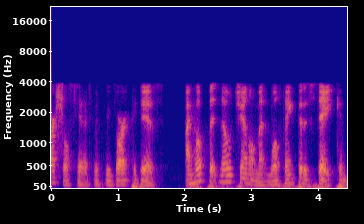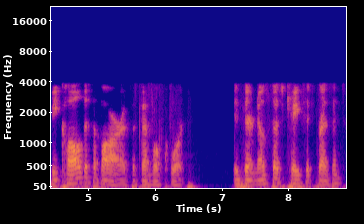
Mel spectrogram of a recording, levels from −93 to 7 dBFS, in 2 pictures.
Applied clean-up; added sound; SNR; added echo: neural mask model DeepFilterNet 3.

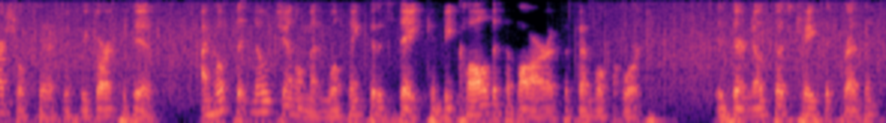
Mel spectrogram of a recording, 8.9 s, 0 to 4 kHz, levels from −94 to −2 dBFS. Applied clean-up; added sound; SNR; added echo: none; Applause; 15 dB; reverberation time 0.2 s.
